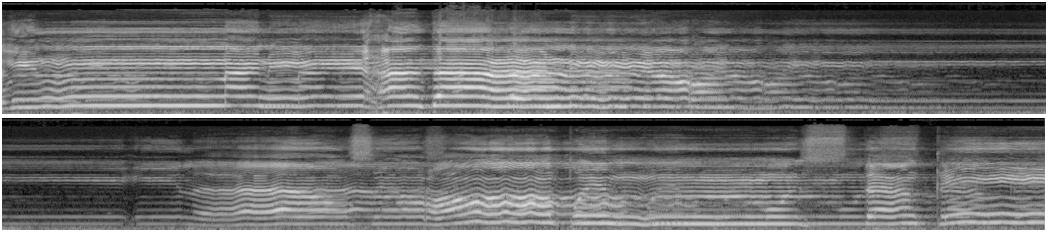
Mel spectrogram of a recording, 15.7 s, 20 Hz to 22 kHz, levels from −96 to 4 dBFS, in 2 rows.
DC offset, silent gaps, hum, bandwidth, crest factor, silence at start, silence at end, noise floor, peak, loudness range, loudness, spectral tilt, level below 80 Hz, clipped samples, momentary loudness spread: under 0.1%; none; none; over 20 kHz; 16 dB; 0 s; 0 s; -39 dBFS; 0 dBFS; 16 LU; -13 LUFS; -1.5 dB/octave; -44 dBFS; under 0.1%; 19 LU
